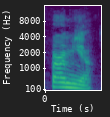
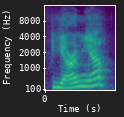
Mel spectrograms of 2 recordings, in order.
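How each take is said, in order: First: The name begins with a plain 'far' sound. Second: The name begins with a 'fyar' sound. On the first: "I also ignore the first J" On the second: "I don't say Fiarmia"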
